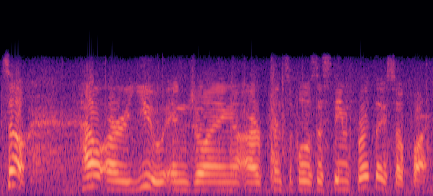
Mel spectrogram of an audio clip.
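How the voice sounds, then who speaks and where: A man's voice: a little high, unhurried, natural voice. Young man playing a formal male student newscaster, faintly menacing, polished delivery, muffled old broadcast audio, slight noise. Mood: formal, upbeat. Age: young adult. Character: cheery, faintly menacing male high school news anchor. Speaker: news host. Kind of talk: 1990s school broadcast presenting, analog horror acting. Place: outdoors in a forest at night. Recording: dull lo-fi VHS-style audio, faint noise.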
